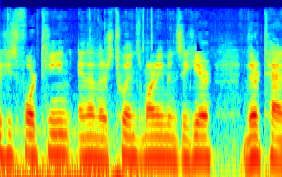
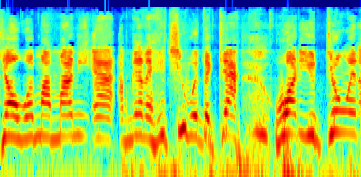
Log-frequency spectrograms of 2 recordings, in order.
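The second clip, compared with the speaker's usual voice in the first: loud, higher mock-rapper bluster; hammed-up gangster rapper; 5 semitones higher, 5 dB louder than usual. Uncle embarrassing his nephew, loud mock gangster voice. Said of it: "start rapping for the party".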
